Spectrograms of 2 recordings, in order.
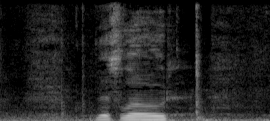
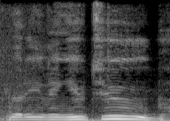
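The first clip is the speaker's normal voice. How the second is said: bright loud hello to the channel; loud greeting; 6 semitones higher, 10 dB louder, slower than usual. Real, not acted. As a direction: call out the greeting loudly. Vlog greeting to YouTube.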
